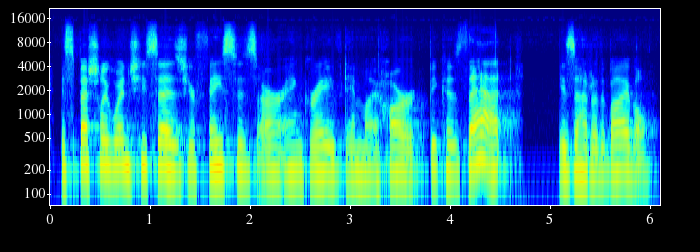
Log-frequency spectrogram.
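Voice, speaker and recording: Slow-talking youth group leader in a hall. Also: female voice, mid-range voice, a little mellow. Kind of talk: reflective teaching to a group.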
